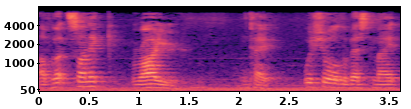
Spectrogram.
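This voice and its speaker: Audible room echo surrounds a man speaking with an Australian accent. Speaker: livestreamer answering viewer questions. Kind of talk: live Q&A stream. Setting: live stream from a war zone. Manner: halting, with many fillers.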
